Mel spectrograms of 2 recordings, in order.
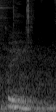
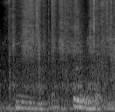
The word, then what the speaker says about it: Tuyền: So you're My name is Tuyền. The sound like tree, but no system here, just only like this. Tuyền.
